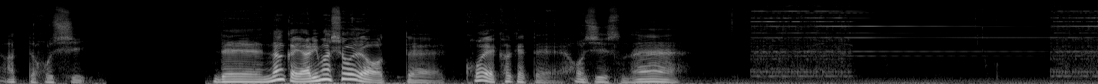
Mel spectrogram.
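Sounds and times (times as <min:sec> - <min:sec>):
speech: 0:00.1 - 0:01.0, 0:02.1 - 0:06.9
telephone ringing with electronic trill: 0:07.5 - 0:10.9.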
